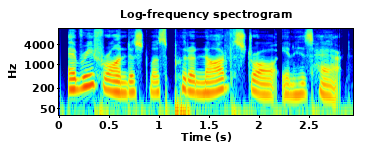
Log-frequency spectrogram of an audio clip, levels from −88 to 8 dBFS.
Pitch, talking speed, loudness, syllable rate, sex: 165 Hz, 225 wpm, -19 LUFS, 5.3 syllables/s, female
